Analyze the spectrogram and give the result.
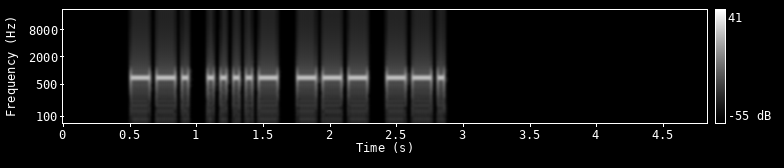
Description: Morse code, heard as a keyed tone, about 25 wpm, 700 Hz. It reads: G4OG
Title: DXCC-100 Call Signs - 4 Characters - Repeated 3x - 25wpm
